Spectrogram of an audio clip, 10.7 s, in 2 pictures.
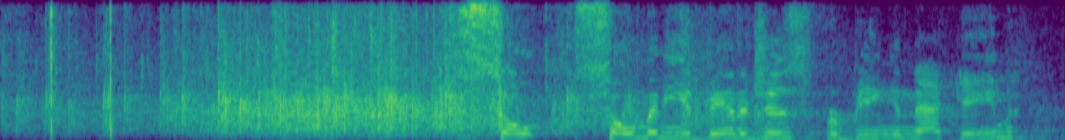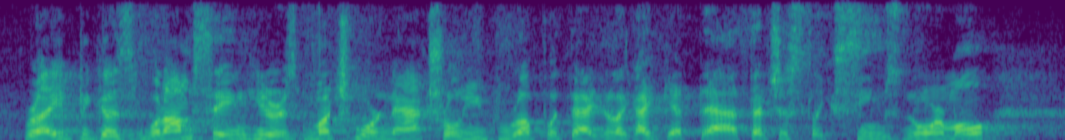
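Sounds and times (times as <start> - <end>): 
audience applause at a live talk: 0.0 - 4.0
speech: 2.5 - 10.5.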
